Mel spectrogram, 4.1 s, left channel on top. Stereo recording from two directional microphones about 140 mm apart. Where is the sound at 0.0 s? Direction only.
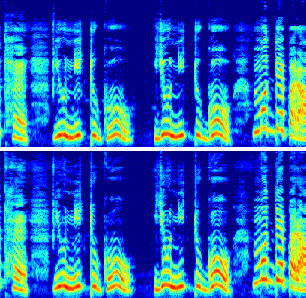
25° right (ahead or behind).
